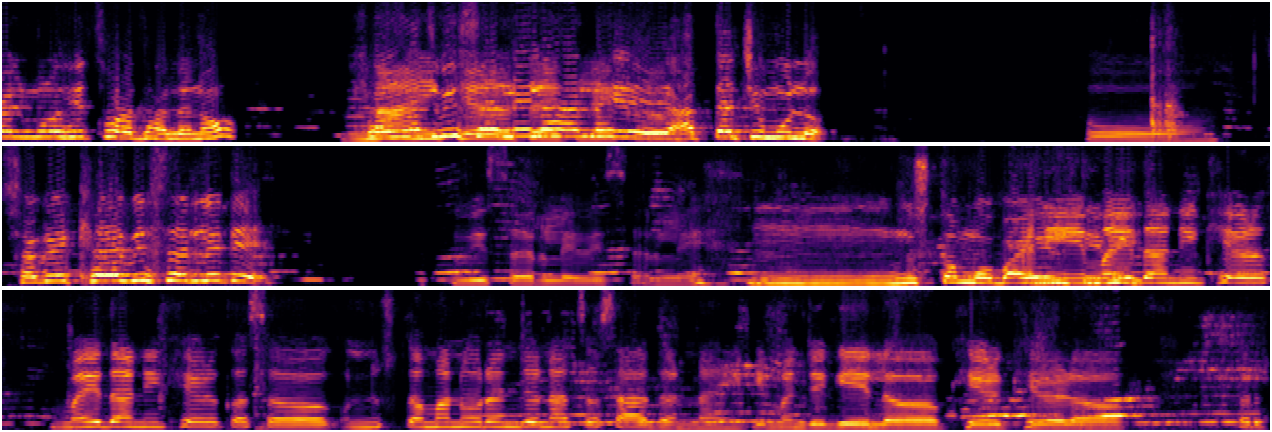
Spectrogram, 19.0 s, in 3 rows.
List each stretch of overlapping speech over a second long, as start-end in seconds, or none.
1.9-3.4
